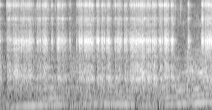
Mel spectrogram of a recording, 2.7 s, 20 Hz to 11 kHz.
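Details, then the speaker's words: Restored antique Carborundum hand crank grinder (Manchester, UK, likely early 1900s), clamped to bench, wheel slightly skewed, no tool rest: even scratchy rasp of metal on stone with low hum; few sparks but removing metal; works normally. "but not many sparks but it is taking metal off"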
